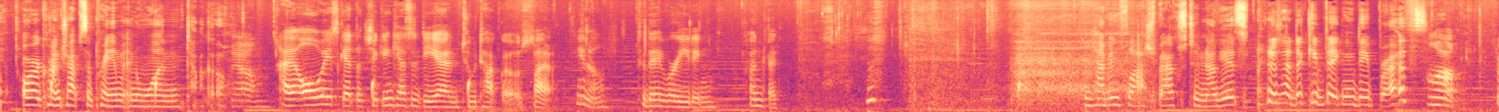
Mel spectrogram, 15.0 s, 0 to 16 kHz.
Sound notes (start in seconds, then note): 10.0 sighing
